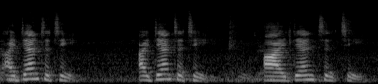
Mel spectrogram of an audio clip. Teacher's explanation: 4 syllables, stress on the second.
